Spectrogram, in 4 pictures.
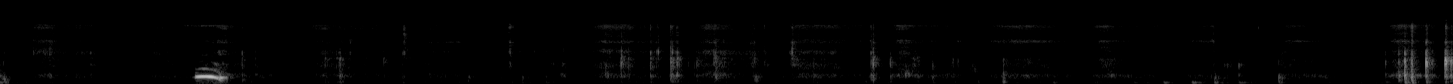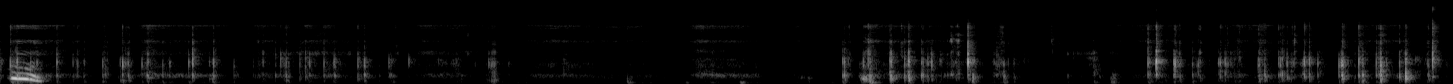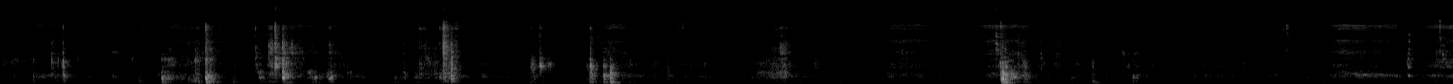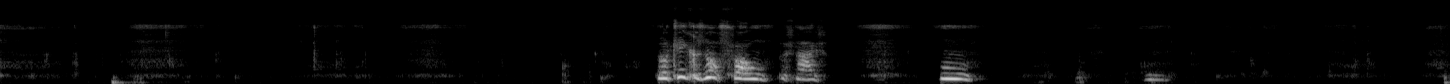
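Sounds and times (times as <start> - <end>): wet chewing sounds: 5.0 - 9.8, 13.8 - 19.7, 22.9 - 32.6, 42.9 - 50.1.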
